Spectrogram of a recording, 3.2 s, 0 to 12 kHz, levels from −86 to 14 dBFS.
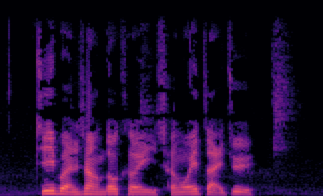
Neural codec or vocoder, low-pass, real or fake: none; 10.8 kHz; real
